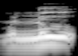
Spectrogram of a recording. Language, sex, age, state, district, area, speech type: Bodo, male, 60+, Assam, Chirang, rural, spontaneous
